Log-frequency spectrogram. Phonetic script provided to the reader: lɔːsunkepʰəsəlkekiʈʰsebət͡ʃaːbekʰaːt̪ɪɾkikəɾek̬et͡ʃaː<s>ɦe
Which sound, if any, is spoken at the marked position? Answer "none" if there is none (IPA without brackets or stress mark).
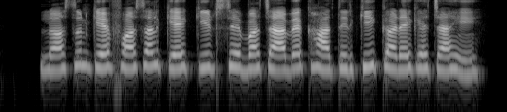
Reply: none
